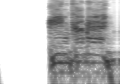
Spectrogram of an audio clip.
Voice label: spy incoming; mvm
